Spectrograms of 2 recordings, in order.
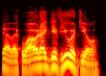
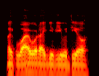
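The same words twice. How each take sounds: First: Louder, higher, scoffing retort; loud scoff of a repeat; loud mocking repeat. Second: Said in the usual way. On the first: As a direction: throw the line back at her, loud and amused. Repeats his line to the customer.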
